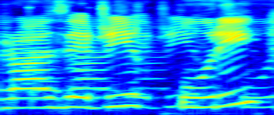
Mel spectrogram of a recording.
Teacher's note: را پہ جب زیر آئے گی وہ باریک پڑا جاتا ہے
